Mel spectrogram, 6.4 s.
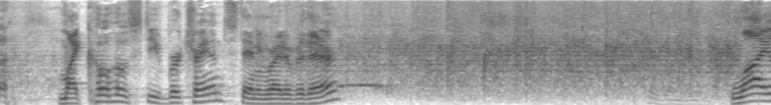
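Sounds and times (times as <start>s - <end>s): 
speech: 0.0s - 3.0s, 6.1s - 6.4s
outdoor Walk of Fame ceremony audience applause: 2.2s - 6.4s.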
